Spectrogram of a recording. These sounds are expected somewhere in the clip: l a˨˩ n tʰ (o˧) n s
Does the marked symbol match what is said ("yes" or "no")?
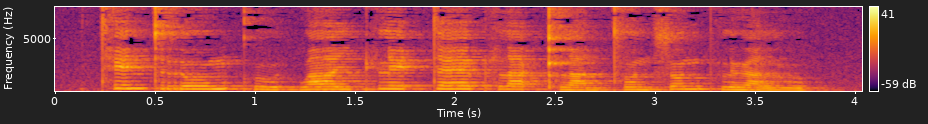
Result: no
